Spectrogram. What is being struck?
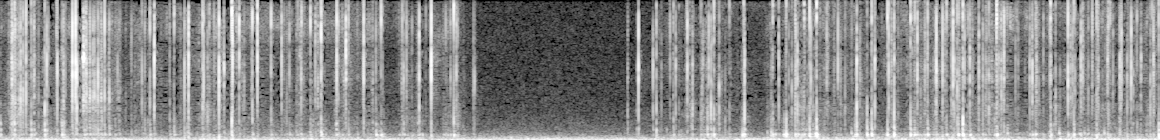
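Hard box clutch covered in small stone chips.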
